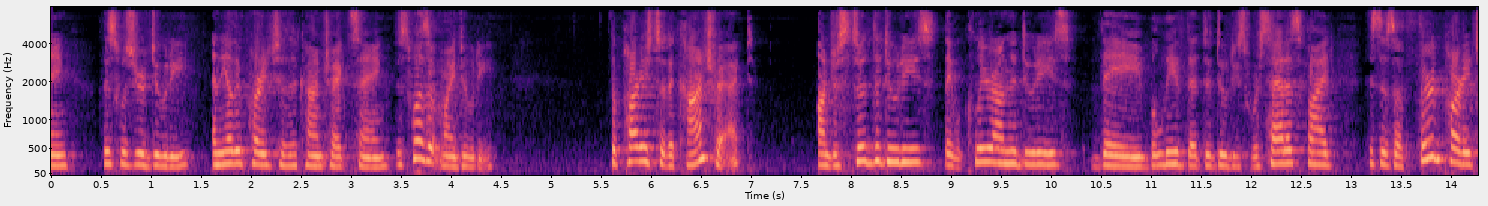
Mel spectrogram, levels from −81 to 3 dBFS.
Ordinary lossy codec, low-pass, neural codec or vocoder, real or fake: AAC, 48 kbps; 7.2 kHz; none; real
